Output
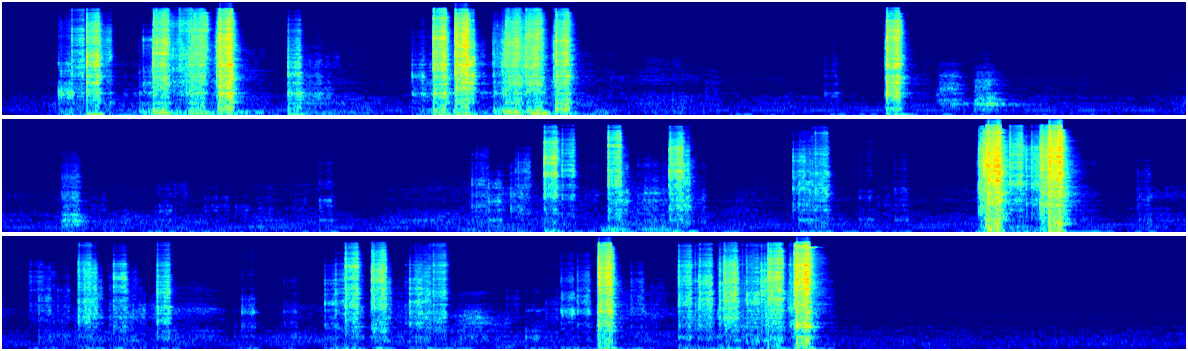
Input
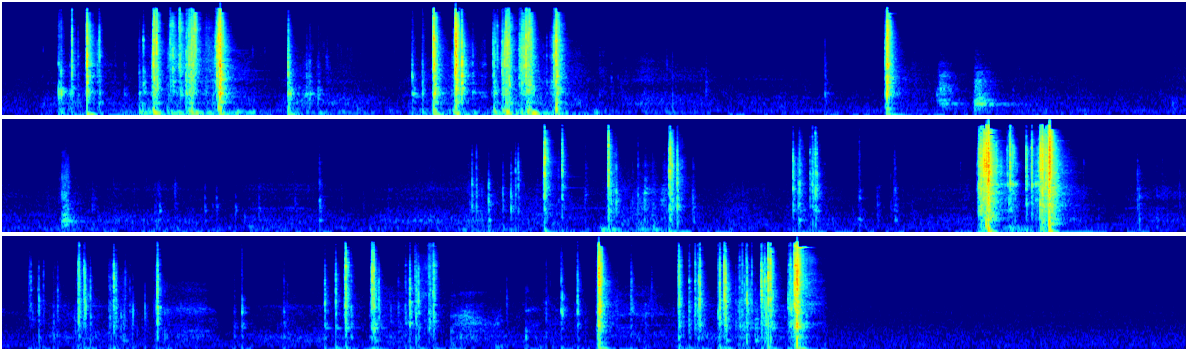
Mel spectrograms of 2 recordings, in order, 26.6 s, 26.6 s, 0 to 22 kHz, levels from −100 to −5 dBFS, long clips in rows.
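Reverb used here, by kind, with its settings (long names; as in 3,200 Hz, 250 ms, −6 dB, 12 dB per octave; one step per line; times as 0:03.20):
reverb whose tail is shaped and stops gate 100 ms rising, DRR −5 dB
level −6 dB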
